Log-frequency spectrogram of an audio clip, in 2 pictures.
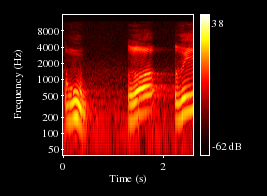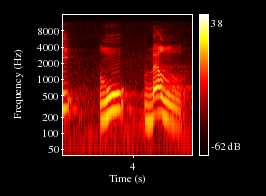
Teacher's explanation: Ketika dhammah, baru bibir kita dimonyongkan sehingga keluar vokal u dengan sempurna.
